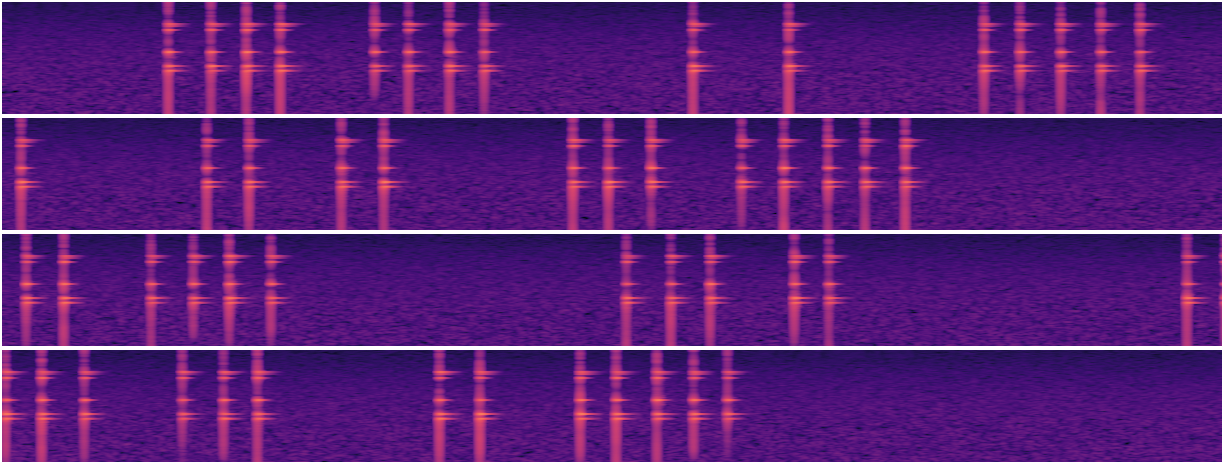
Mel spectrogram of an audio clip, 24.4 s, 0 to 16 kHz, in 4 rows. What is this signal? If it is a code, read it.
Tap code, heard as taps on glass, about 5 knocks a second. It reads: TAVGP I M SJ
